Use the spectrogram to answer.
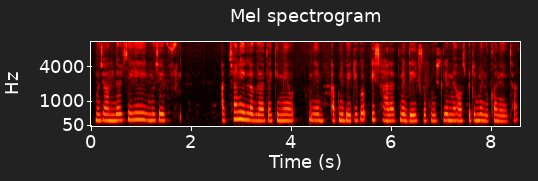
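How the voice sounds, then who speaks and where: A woman's voice: a little high, mellow. A woman narrating a story in a casual, chatty way, with frequent restarts.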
